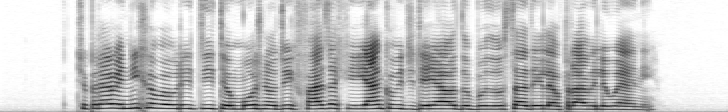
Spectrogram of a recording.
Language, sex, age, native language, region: Slovenian, female, 12-17, Slovenian, Gorenjska region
